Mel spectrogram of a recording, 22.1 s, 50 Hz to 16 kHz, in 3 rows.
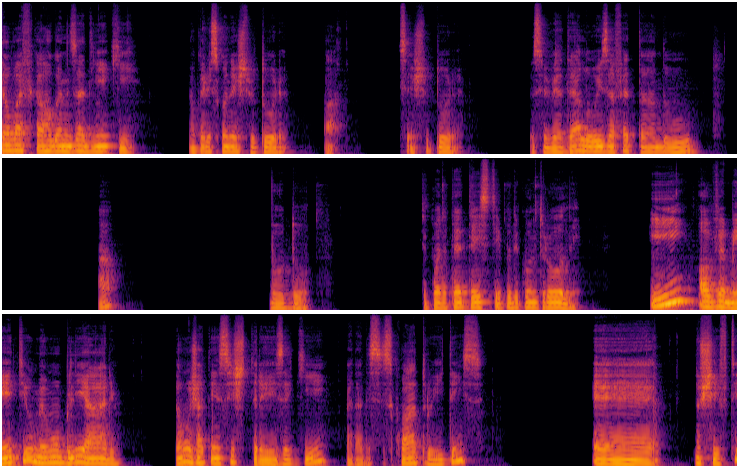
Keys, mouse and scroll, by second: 0.0 click, 0.9 click, 1.8 click, 3.1 click, 4.8 right click, 7.1 click, 9.0 click, 10.3 right click, 11.4 middle click, 11.6 right click, 12.2 right click, 13.6 middle click, 15.8 click, 21.4 shift+click.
